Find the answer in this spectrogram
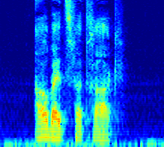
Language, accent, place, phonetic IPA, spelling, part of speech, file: German, Germany, Berlin, [ˈaʁbaɪ̯t͡sfɛɐ̯ˌtʁaːk], Arbeitsvertrag, noun, De-Arbeitsvertrag.ogg
- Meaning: employment contract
